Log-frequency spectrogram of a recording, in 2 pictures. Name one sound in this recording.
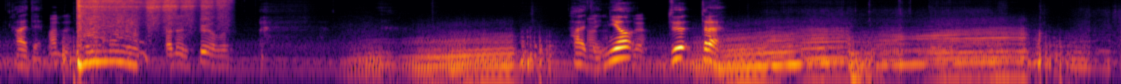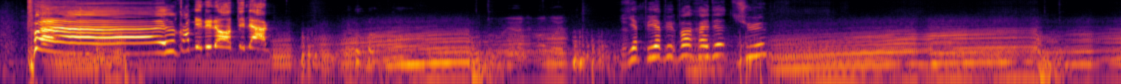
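A car engine revs up and down through gear changes.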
